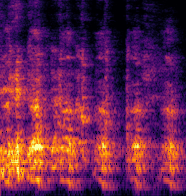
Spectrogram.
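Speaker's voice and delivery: breathy burst of laughter; loud laugh. Real, not acted. Laughing after daddy quote.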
